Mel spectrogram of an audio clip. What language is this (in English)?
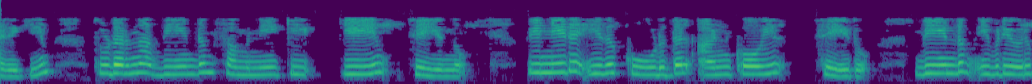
Malayalam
